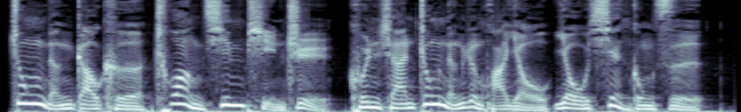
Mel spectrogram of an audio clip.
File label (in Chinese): 男 广告 润滑油, 国语男声配音 温情人物专题; 中能高科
